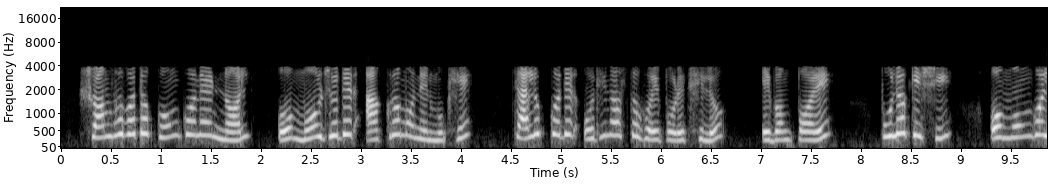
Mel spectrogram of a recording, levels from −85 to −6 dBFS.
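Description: Throughout the speech, the iLBC codec's narrowband coding removes everything above 4 kHz. A spectrogram shows a hard ceiling there. Each frame's excitation is coded independently, which fits 20 ms frames at 15.2 kbps, leaving the voice plainly rough and synthetic.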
